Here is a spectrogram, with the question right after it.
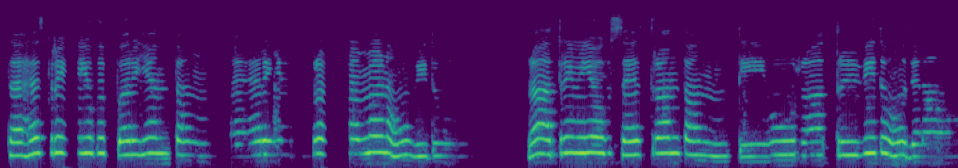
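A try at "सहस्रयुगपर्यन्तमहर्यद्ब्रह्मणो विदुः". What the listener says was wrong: आपने सहस्त्र युग पर्यंतम बोला, तो यहाँ मैं को अगले चरण में लेना है। सहस्त्र युग पर्यंत महर्यद ब्रह्मणो विदुः। इसमें ये श्लोक है, इसमें 8 अक्षर तक बोलना होता है, फिर उसके बाद दूसरा चरण शुरू हो जाता है। तो जो मिले हुए हैं उनको एक गिनना है।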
